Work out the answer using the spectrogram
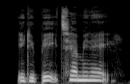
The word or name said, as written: edb-terminal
